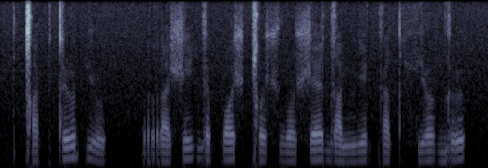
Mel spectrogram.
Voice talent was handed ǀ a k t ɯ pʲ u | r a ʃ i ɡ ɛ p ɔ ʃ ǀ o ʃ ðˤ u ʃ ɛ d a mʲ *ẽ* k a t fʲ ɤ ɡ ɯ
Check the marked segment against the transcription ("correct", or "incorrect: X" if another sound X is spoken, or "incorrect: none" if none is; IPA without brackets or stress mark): incorrect: e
